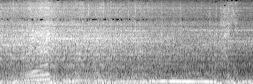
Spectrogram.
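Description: Two-stroke snowmobile engine revving up about a second in, then running at a steady high speed under load, easing off near the end.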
